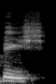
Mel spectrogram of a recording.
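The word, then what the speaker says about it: Biche: it yeah it's my Bish so it's uh m a b i hang on a second let me double check I think it's b i c h e but it's pronounced my Bish I just like saying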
